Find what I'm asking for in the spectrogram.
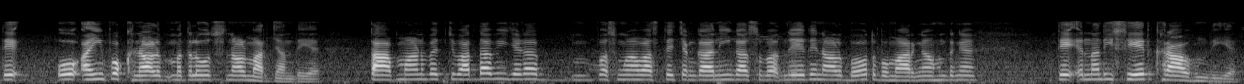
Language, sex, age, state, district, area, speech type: Punjabi, female, 45-60, Punjab, Bathinda, urban, spontaneous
